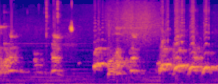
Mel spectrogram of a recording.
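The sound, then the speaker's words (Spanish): Dogs bark in repeated bursts, several sharp yaps and whining barks overlapping, loud, with a brief pause before a louder, sustained volley near the end. “Ay, ¿qué? Okay. Mucho los perritos, sí.”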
